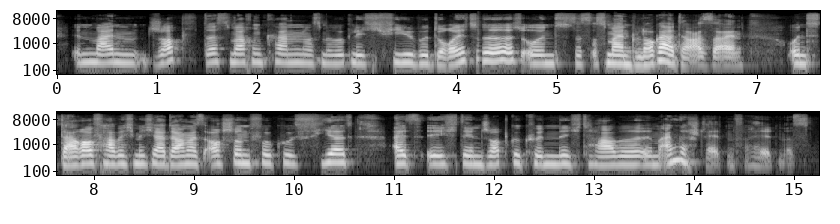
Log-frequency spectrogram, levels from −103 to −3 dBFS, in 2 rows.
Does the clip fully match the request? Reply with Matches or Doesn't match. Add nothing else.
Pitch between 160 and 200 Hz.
Matches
